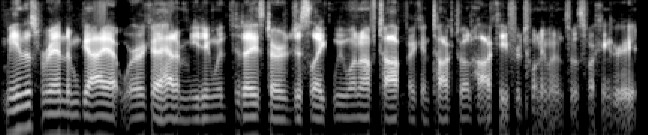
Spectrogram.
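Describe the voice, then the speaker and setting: A man's voice: deep voice, fairly even intonation, quick pace, vocal fry, sharp tone, clear, resonant tone, dry recording. A man from the US East Coast co-hosting a podcast, telling laid-back stories with plenty of swearing. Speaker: podcast co-host. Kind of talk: casual chat among friends.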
